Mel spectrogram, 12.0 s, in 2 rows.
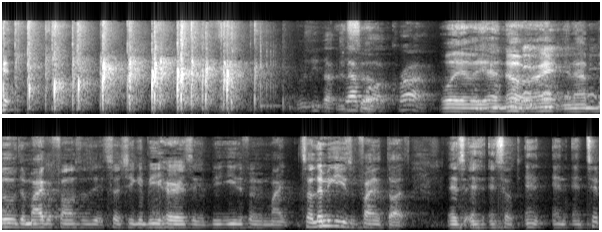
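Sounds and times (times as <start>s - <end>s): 
audience clapping: 0.0s - 2.9s
speech: 3.4s - 11.9s.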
